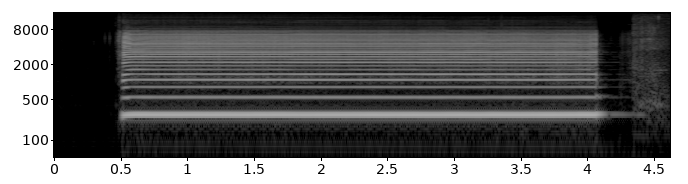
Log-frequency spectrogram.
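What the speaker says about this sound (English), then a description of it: "the B flat in the middle register on the sax sounds like this" A single held alto saxophone note, middle-register B flat, steady and clear for about three and a half seconds, then cut off, played alone.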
